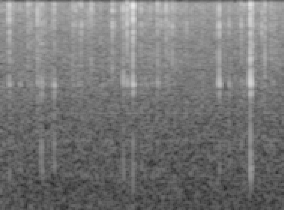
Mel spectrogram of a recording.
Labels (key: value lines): label: ambient
recorder: HydroMoth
